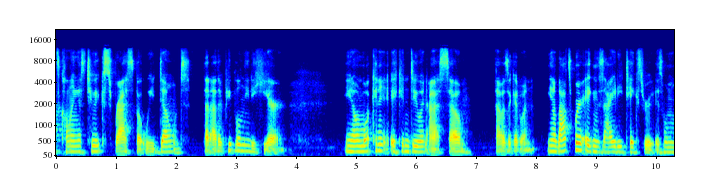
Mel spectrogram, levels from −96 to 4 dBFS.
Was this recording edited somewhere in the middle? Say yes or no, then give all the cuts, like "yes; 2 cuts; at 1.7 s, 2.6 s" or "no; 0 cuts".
yes; 1 cut; at 8.1 s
